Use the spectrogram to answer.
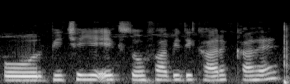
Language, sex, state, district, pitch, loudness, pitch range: Hindi, female, Haryana, Jhajjar, 210 Hz, -14 LUFS, 200-215 Hz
